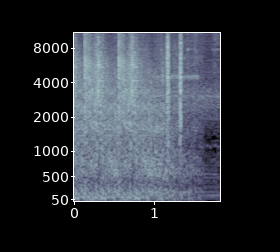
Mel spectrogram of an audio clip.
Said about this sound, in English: Give me some gunshots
